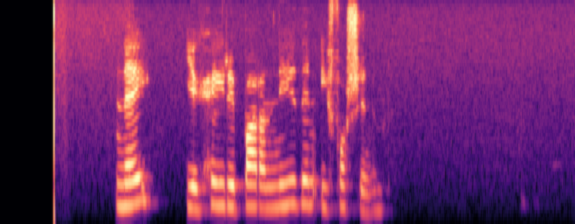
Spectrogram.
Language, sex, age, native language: Icelandic, female, 20-29, Icelandic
